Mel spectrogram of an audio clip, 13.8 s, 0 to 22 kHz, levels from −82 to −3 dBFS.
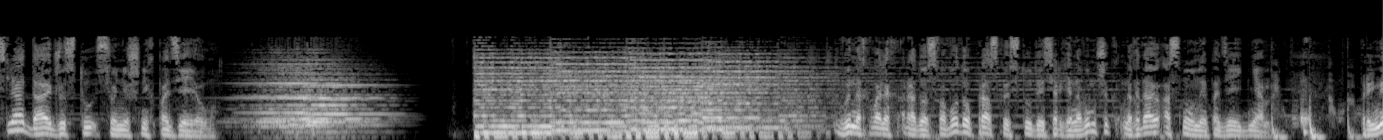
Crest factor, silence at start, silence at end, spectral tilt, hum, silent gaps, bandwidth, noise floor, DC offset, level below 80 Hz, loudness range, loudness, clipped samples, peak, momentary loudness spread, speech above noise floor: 16 dB; 0 s; 0 s; -5.5 dB/octave; none; none; 8.8 kHz; -66 dBFS; under 0.1%; -36 dBFS; 5 LU; -22 LUFS; under 0.1%; -6 dBFS; 12 LU; 43 dB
